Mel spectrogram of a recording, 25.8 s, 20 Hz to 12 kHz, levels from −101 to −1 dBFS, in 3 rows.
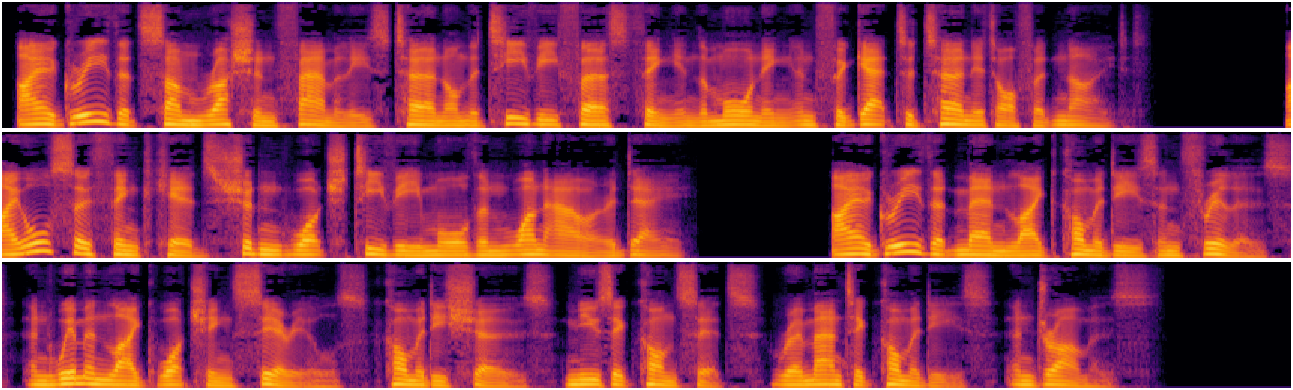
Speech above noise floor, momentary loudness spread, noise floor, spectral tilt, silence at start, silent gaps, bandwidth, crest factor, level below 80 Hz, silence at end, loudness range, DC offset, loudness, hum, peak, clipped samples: over 71 dB; 11 LU; under -90 dBFS; -6 dB/octave; 0.1 s; none; 11.5 kHz; 20 dB; -50 dBFS; 1.05 s; 3 LU; under 0.1%; -20 LUFS; none; 0 dBFS; under 0.1%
